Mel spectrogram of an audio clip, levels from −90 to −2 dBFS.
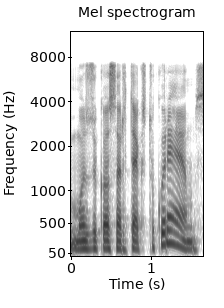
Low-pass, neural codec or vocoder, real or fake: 7.2 kHz; none; real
